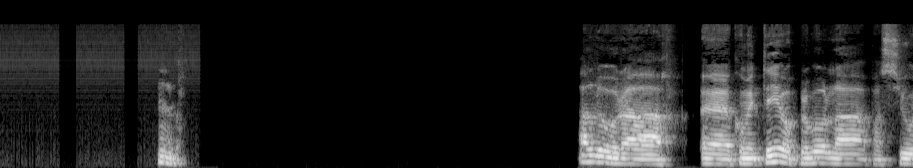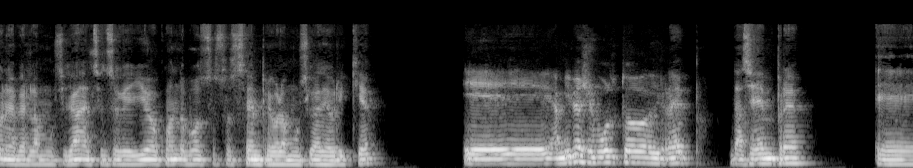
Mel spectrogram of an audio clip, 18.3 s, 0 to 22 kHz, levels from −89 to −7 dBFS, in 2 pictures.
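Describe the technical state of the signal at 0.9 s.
At 0.9 s the speech sits inside a burst of computer activity noise running from 0.0 to 2.0 s. Shifting load in the computer, from the processor, graphics card or mouse, is pulling on the ground the audio circuit shares, and that disturbance leaks into the signal. It comes through as a buzzy, chirping texture pulsing at around 100 Hz, roughly 35 dB below the speech, tracking the machine's activity rather than anything in the sound itself.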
